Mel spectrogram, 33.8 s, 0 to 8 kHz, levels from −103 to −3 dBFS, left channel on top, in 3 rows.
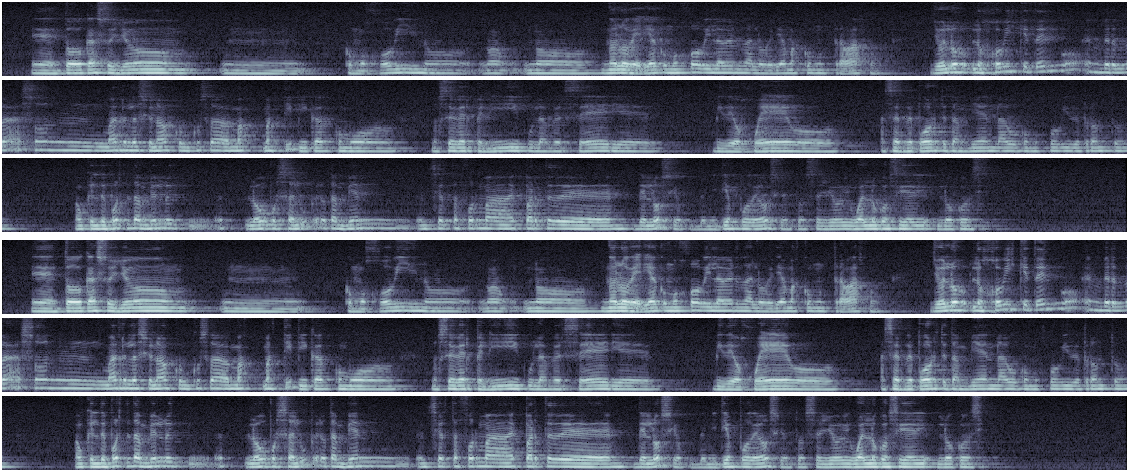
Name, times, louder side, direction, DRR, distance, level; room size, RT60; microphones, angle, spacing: voice 1, 0.3-3.1 3.4-8.8 9.3-15.2 15.6-17.8 18.4-19.6 20.0-22.6 23.2-32.3, right 2 dB, 75° right, 14 dB, 0.9 m, -27 dB
13.0 x 11.5 x 8.7 m, 0.79 s
head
